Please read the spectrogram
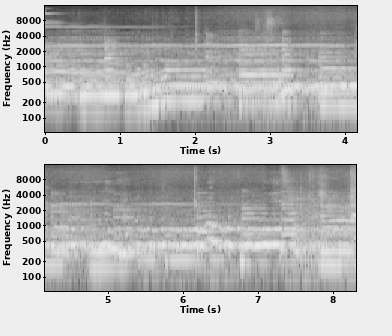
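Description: Free-improvised ensemble music: electric guitar and saxophone playing together, a long held tone running under shifting notes that change every half second or so, with some sliding pitches.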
